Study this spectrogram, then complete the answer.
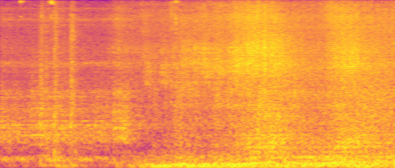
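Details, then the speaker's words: Old truck, long hard to keep running, with a fuel delivery problem, started with choke and an electric fuel pump switched on: the starter churns at about four beats a second, then the engine catches and settles into a steady, louder rumble. Engine cranking and starting. "There she is. Let's give her a little more choke. See if she wants to run on her own."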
